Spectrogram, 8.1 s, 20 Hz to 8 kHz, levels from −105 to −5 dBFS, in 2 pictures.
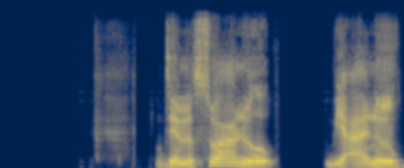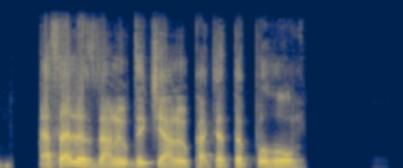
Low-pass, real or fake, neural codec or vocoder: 7.2 kHz; fake; codec, 24 kHz, 0.9 kbps, WavTokenizer, small release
